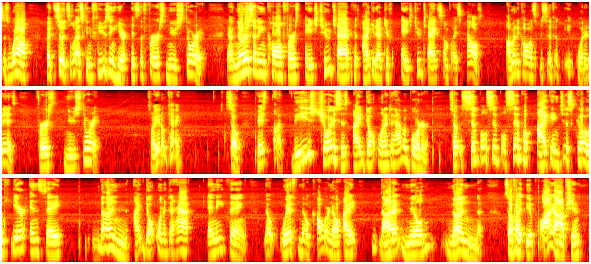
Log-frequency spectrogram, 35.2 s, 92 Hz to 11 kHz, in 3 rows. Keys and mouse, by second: 15.0 click, 20.1 click, 23.3 click, 34.0 click.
